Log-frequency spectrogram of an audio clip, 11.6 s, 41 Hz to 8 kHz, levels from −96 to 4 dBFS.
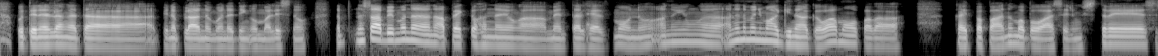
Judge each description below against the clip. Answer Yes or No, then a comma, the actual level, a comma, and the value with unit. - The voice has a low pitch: Yes, low, 125 Hz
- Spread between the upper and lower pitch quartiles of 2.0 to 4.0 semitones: No, average, 4.7 semitones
